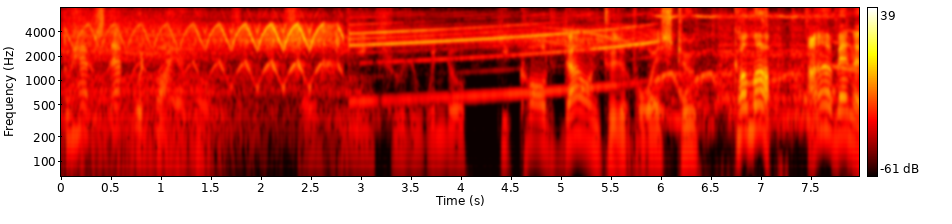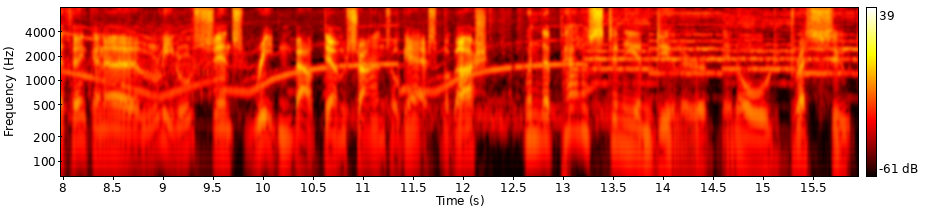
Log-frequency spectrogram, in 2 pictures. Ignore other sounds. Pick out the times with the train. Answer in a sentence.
The train can be heard from 0.0 to 3.1 s.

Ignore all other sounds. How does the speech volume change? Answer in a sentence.
The loudness of the speech goes up.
